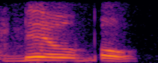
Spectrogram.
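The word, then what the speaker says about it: Bilbo: Now, who is Senator, I'm trying to pronounce his name, is it Bailu? Or Congressman Bailu from Mississippi? – Oh, yeah, Congressman Bill Bow from Mississippi.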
